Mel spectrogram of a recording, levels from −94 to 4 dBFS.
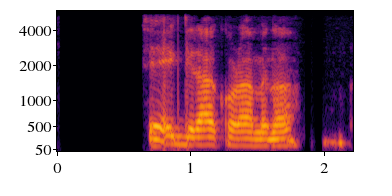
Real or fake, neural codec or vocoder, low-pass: fake; codec, 24 kHz, 0.9 kbps, WavTokenizer, medium speech release version 2; 5.4 kHz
